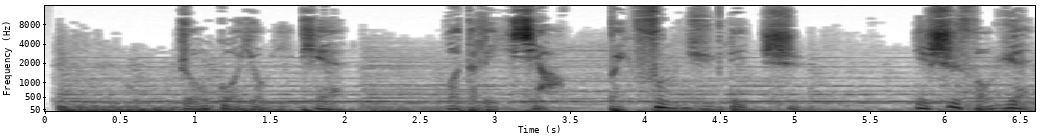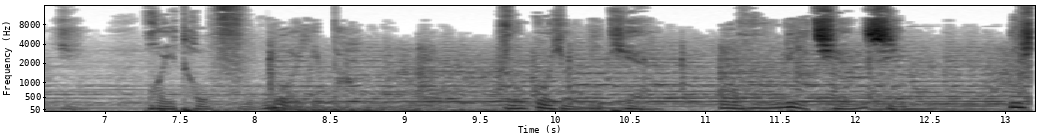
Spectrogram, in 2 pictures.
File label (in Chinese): 旁白配音; 湖南卫视变形计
